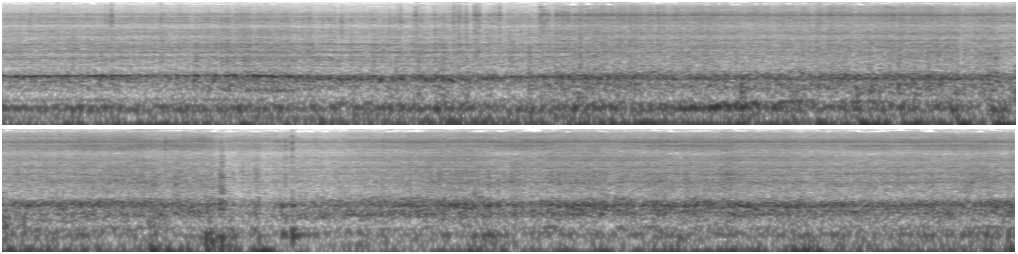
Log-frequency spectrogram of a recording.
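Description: Cable rocket log carriage running along its overhead steel cable on its pulleys: a steady rolling rumble with a high whine over it. The sound is the sign that the carriage is moving.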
